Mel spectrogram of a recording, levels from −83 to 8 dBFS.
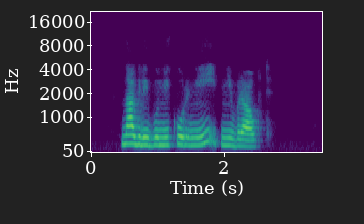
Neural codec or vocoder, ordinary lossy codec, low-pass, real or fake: codec, 24 kHz, 0.5 kbps, DualCodec; AAC, 48 kbps; 10.8 kHz; fake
